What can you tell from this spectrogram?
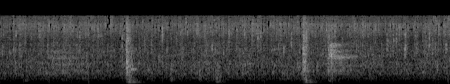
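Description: Water pouring and spraying down a partly frozen waterfall, a steady rain-like hiss. Two sharp knocks about two seconds apart cut through it: the climber's ice axes striking the ice.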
